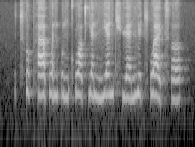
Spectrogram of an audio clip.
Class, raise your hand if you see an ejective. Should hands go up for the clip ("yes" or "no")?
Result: no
